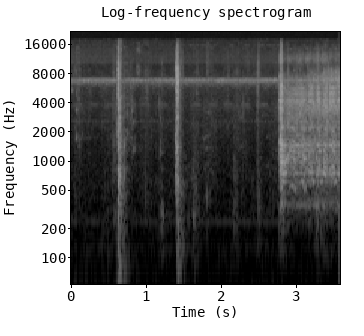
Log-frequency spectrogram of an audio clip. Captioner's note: car doors close; engine turns over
